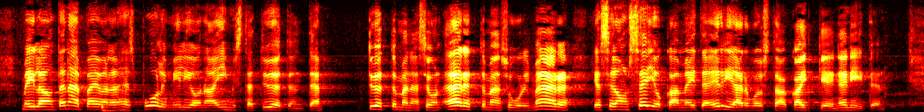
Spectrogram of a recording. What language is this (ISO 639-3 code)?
fin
